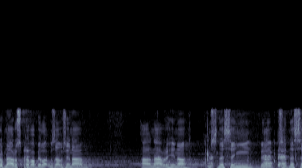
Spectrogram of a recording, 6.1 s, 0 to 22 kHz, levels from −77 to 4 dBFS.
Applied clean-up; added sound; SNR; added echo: none; Livestock, farm animals, working animals; 8 dB; none.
